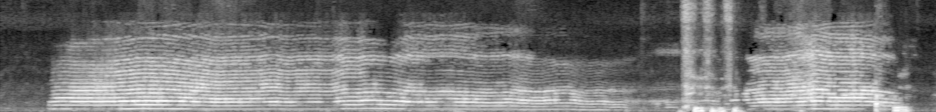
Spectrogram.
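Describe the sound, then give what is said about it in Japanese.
A baby cries in long, drawn-out wails, one steady high-pitched note held for several seconds, then a few choppy sobs before another sustained loud cry. “泣く、泣くっていうよりかは、なんかこう、声を出すっていう感じになってきた。”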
